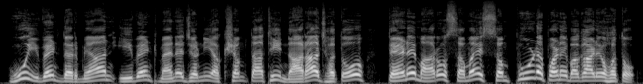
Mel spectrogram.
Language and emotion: Gujarati, angry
